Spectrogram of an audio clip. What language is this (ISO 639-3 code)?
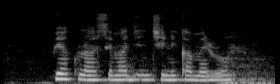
swa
